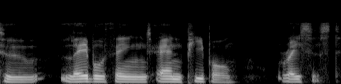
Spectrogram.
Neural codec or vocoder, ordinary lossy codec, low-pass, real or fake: none; Opus, 64 kbps; 7.2 kHz; real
